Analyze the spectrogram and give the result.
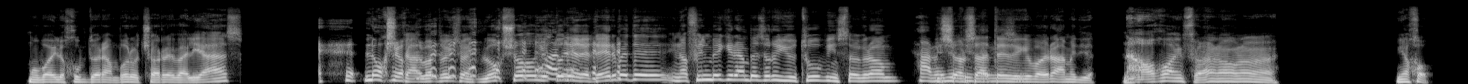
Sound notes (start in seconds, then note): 3.2 laughs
